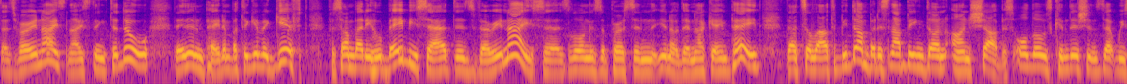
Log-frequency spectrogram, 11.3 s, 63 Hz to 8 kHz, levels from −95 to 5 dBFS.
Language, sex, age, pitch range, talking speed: English, male, 40-59, 125-160 Hz, 270 wpm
